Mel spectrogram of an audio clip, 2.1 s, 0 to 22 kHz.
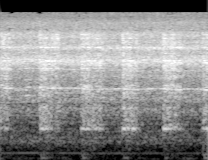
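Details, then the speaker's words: Honda CB350 engine that sat outdoors 16 years, lapping a valve with a drill spinning tubing pushed onto the valve stem. Hissy scraping pulses about every half second over the drill whir as the grit cuts valve and seat together; normal lapping sound. "what that's doing is it's grinding that seat and they're they're blending together the the the valve itself and the seat"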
